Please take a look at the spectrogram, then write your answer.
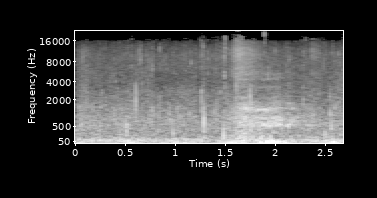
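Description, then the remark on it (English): Steady rain falls outdoors at Veterans Park under some trees, in very cold weather with a wind chill of 20-something degrees: a continuous hiss of drops with scattered sharper patters on surfaces and a low rumble beneath. No one speaks. “Now, safely on the opposite side of Veterans Park and sheltered by some trees, but the rain is still steadily falling and it's still very cold.”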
